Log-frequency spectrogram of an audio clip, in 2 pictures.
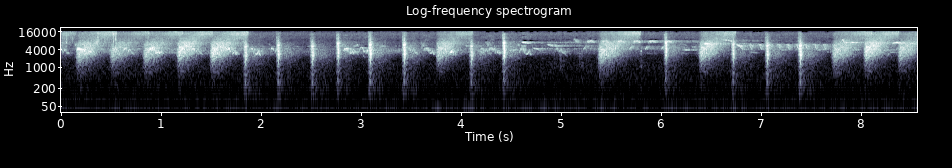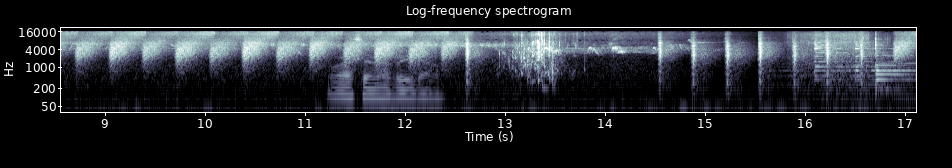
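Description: Quick footsteps patter steadily on grass and dirt.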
